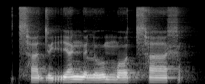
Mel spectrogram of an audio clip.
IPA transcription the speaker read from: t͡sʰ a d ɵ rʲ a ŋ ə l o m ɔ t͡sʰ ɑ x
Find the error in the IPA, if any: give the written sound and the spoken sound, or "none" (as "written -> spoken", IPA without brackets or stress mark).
ɑ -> a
